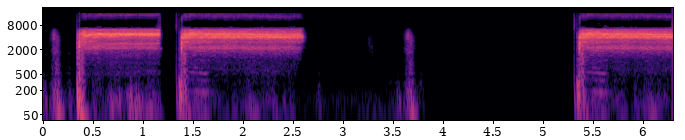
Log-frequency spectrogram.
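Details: Meerkat screams: three long, harsh, hissing bursts of about a second each, high and broad-toned, with short faint clicks between and silent pauses.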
